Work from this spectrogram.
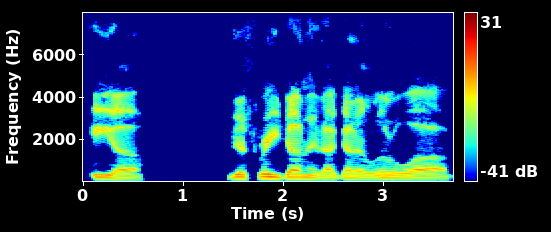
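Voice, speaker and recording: A man's voice: sits low, little pitch movement, a little slow, fairly bright tone, smooth, no room sound. An older man chatting casually on a livestream, rambling with many fillers and restarts. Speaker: livestream co-host. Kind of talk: casual chat.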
